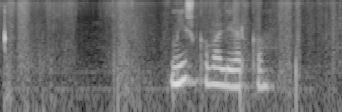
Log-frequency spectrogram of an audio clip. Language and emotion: Russian, neutral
